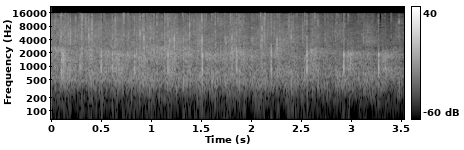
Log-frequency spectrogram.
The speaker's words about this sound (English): Isn't that cool? Yeah, you can clap for that.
